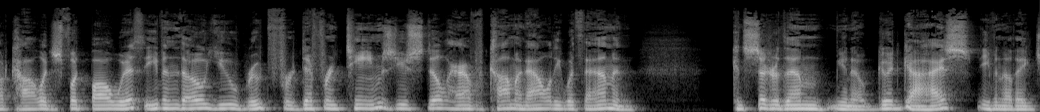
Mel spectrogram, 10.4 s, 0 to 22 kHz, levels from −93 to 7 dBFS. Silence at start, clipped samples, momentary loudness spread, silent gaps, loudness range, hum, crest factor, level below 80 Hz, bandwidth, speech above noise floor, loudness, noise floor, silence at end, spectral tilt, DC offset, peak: 0 s; under 0.1%; 6 LU; none; 2 LU; none; 18 dB; -54 dBFS; 12.5 kHz; 50 dB; -22 LUFS; -71 dBFS; 0 s; -6 dB/octave; under 0.1%; -4 dBFS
